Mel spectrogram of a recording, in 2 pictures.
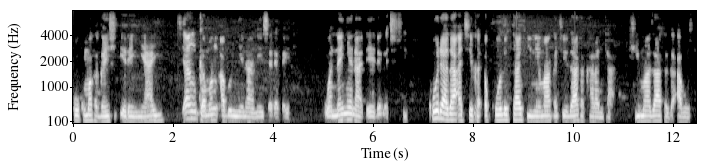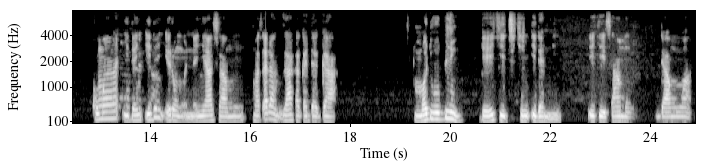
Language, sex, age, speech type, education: Hausa, male, 30-45, spontaneous, tertiary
